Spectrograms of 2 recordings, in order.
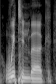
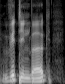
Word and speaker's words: Wittenberg: Now, the best thing about the place Wittenberg is you spell it with a W, Wittenberg. But then when you say it with a V, Wittenberg, you just sound German straight away.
